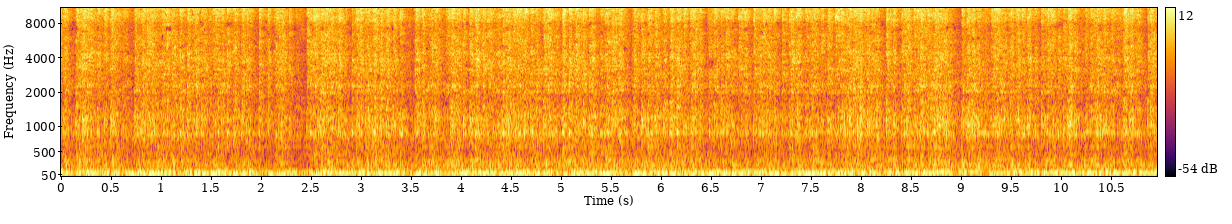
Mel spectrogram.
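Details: First start after new headers were installed, exhaust back under the car; louder under the seat. Deep, even V8 burble at idle with loud exhaust, no knocks or misses. Smoke is from silicone drying around the header. Normal idle.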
